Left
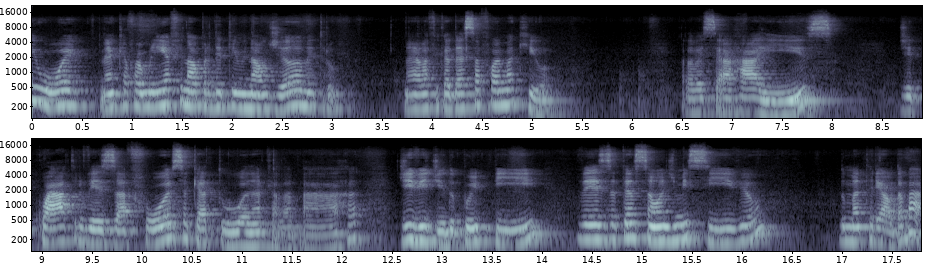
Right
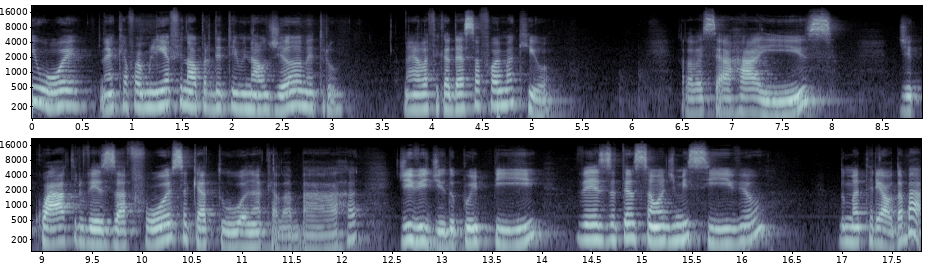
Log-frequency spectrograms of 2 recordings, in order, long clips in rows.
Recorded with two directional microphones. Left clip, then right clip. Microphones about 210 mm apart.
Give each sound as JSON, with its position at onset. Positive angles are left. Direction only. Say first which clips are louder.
{"t": 0.0, "sound": "speech", "louder": "right 6 dB", "side_deg": -55}
{"t": 6.5, "sound": "speech", "louder": "right 6 dB", "side_deg": -55}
